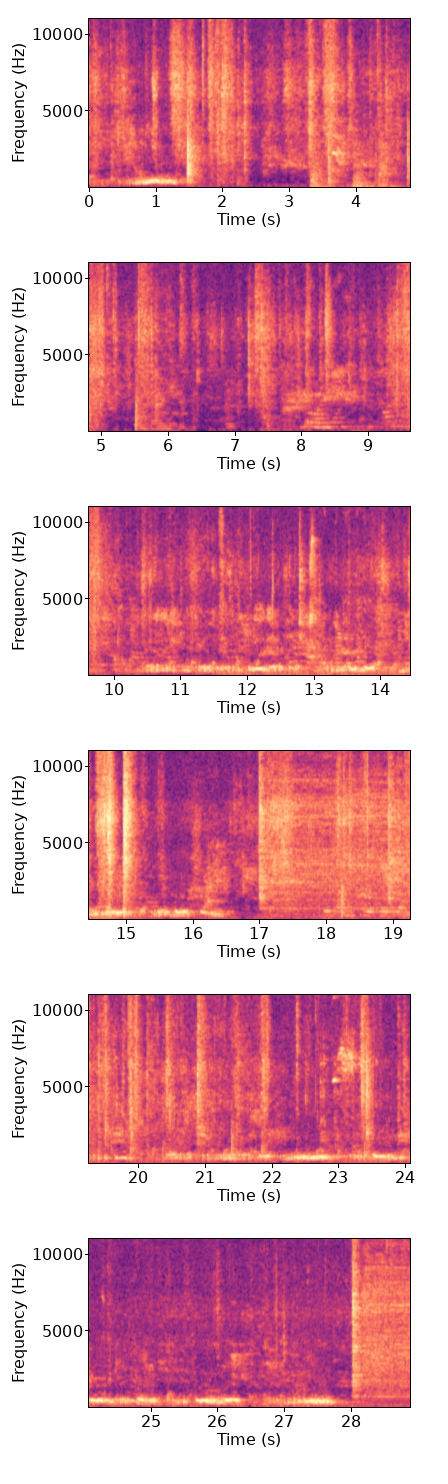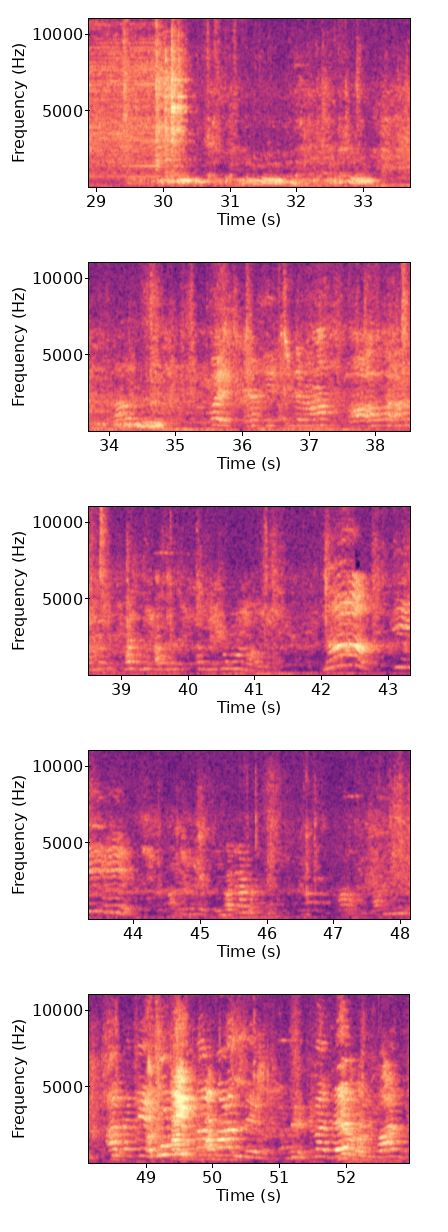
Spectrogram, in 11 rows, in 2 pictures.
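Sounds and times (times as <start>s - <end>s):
pigeons cooing: 0.0s - 1.6s, 10.0s - 17.3s, 18.5s - 35.7s.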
